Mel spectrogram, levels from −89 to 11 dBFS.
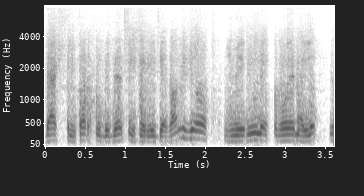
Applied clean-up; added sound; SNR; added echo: neural mask model RNNoise.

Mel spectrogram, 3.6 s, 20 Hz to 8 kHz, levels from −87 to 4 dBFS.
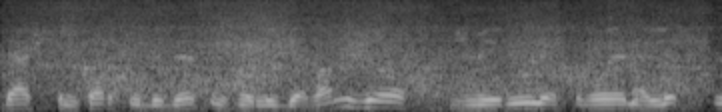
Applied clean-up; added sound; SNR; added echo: none; Domestic sounds, home sounds; 6 dB; none.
